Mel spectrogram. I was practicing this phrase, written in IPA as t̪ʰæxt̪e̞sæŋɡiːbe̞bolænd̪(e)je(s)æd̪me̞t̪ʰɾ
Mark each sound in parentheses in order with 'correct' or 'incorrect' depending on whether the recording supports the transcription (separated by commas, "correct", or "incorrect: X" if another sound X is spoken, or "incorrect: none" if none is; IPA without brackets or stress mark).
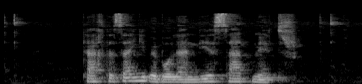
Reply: incorrect: i, correct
